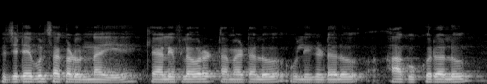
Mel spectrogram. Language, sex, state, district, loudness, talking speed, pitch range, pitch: Telugu, male, Andhra Pradesh, Visakhapatnam, -18 LUFS, 110 wpm, 115-125 Hz, 120 Hz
